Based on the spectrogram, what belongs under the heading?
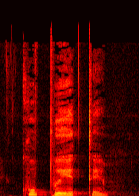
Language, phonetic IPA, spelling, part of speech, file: Ukrainian, [kʊˈpɪte], купити, verb, Uk-купити.ogg
- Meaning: to buy, to purchase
